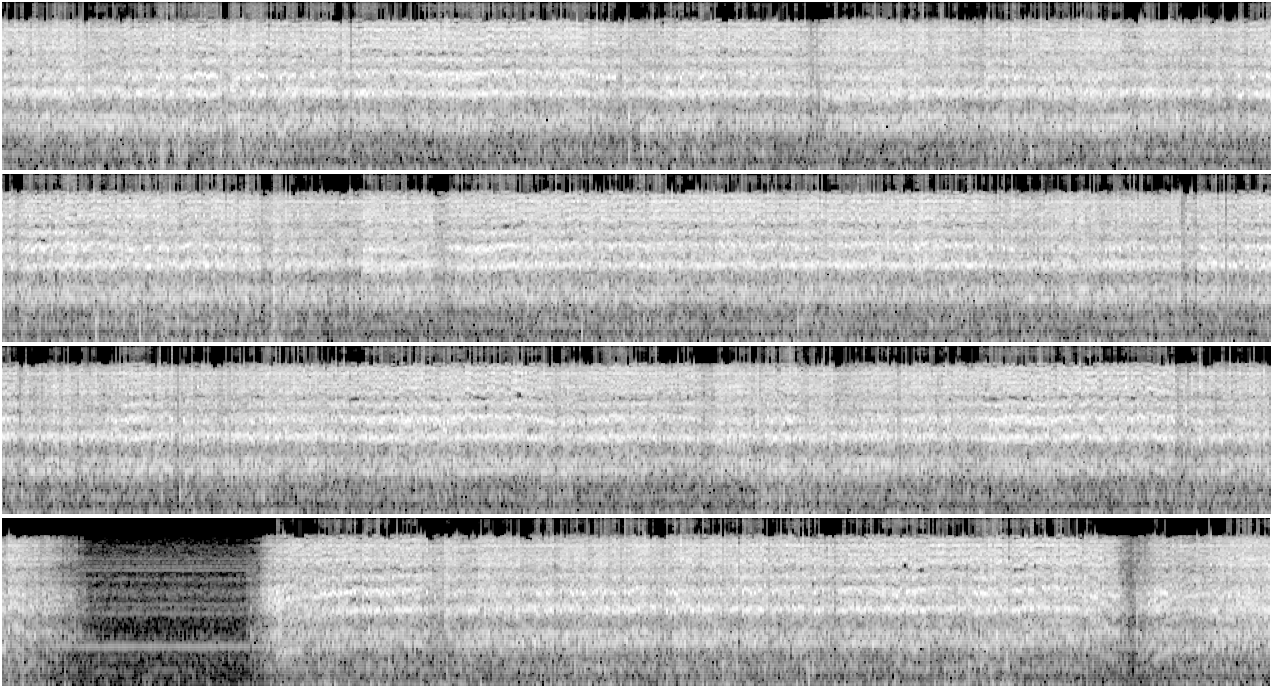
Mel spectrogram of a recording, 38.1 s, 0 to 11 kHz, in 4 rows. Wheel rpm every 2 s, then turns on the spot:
230, 230, 230, 230, 220, 230, 220, 230, 230, 230, 230, 220, 230, 220, 90, 140, 220, 230, 150.
none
